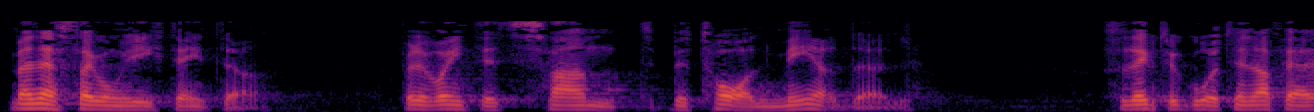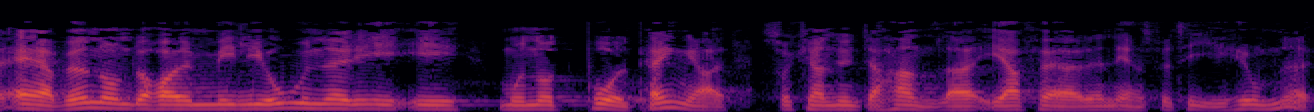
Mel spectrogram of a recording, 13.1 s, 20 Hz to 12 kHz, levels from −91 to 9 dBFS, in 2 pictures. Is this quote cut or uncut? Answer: cut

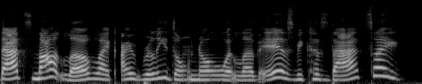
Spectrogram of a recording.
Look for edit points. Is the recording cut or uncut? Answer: uncut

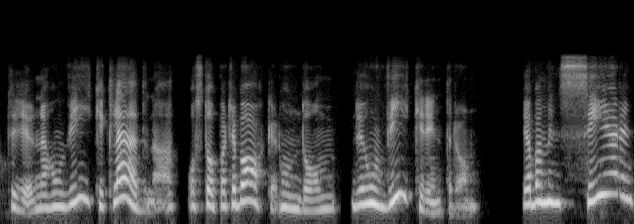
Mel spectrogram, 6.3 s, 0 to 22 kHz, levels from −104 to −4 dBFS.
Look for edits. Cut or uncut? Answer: cut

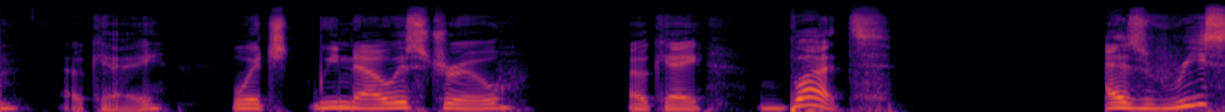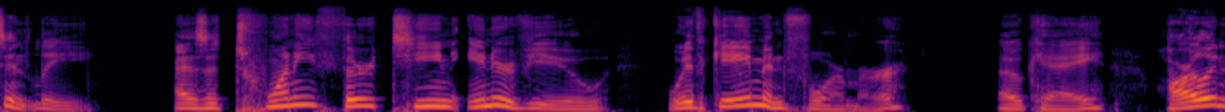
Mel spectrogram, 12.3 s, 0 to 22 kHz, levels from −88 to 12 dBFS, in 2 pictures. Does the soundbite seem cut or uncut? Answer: uncut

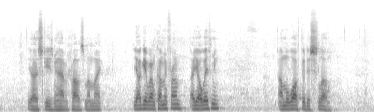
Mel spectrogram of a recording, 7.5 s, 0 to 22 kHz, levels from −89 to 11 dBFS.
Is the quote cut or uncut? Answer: uncut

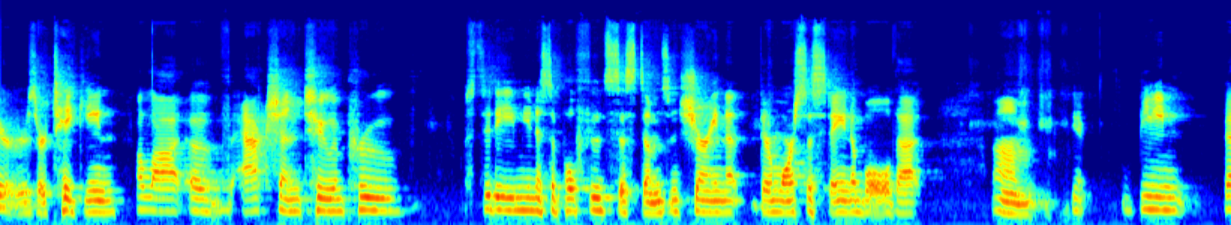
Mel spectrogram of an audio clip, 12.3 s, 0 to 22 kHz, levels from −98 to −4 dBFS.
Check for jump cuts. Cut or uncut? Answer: cut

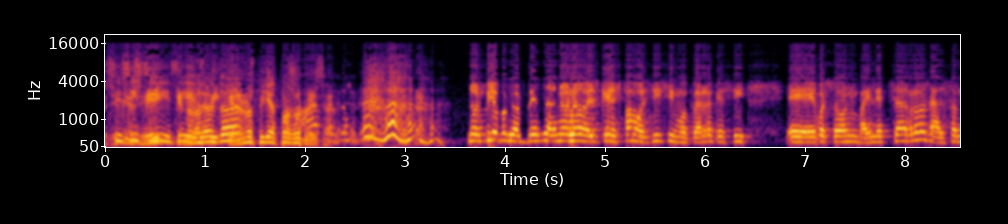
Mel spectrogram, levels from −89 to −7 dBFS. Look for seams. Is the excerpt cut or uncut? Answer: cut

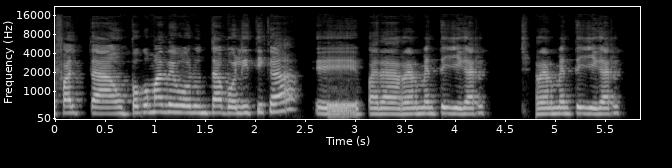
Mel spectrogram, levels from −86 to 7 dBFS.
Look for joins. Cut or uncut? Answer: cut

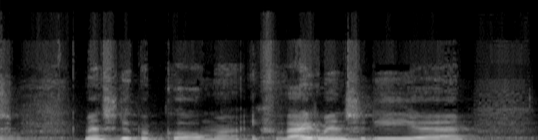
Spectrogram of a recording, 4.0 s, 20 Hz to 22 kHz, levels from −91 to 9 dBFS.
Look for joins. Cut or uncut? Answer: cut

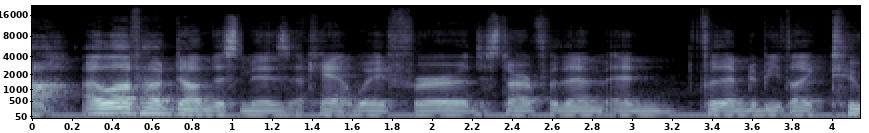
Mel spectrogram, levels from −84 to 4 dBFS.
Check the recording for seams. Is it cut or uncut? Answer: cut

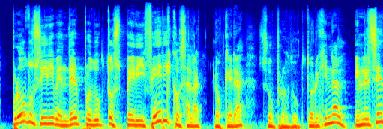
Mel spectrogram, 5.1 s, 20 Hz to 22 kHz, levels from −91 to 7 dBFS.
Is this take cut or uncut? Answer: cut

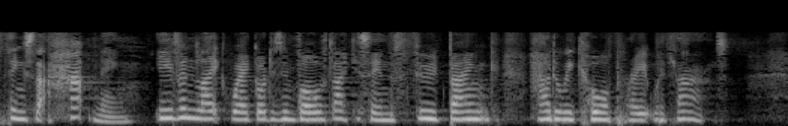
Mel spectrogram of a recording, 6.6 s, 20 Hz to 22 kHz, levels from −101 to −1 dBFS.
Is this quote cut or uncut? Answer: uncut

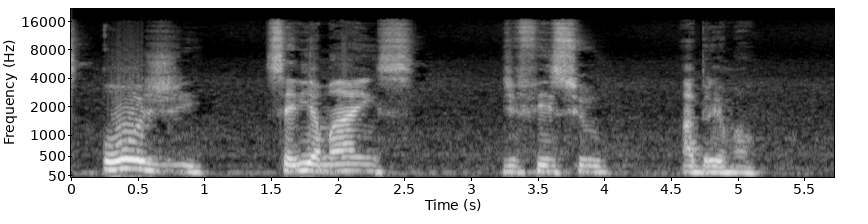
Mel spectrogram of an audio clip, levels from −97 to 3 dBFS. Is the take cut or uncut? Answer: uncut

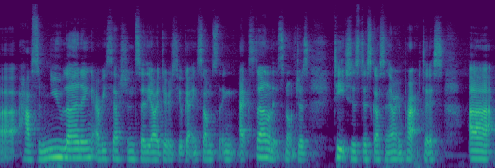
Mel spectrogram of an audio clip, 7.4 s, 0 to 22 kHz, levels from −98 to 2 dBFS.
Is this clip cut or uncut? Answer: uncut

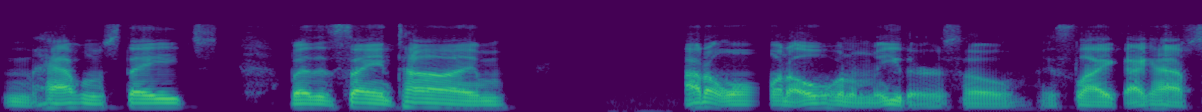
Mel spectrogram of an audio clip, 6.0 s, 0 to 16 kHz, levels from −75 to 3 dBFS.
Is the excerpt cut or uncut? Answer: uncut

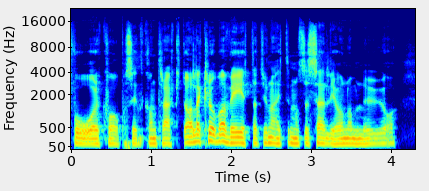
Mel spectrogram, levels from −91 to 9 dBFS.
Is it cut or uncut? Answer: uncut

